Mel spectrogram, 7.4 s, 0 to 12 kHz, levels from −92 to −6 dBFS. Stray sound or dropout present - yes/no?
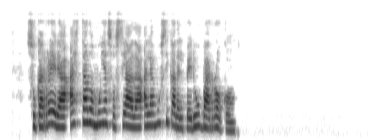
no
